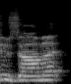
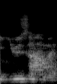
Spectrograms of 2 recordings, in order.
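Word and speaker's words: Uzomah: cj cj used uzama it is uzama but sometimes i get it wrong to use amma he's made it very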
